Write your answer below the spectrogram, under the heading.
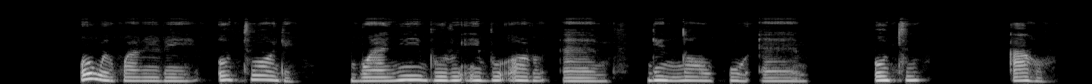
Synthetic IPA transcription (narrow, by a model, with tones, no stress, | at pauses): o˦ŋʷe˨kʷa˨ɾɪ˨ɾɪ˨ | o˦tʰu˦ɔ˦dɪ˨ | bʊ˨a˨ɲɪ˦bu˨ɾu˦ʔi˦bu˦ʔɔ˦ɾʊ˨ | dɪ˦n̩˦nɔ˦ʊ˦kʷu˦e˨ | o˦tu˦ | a˦ɦʊ˨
